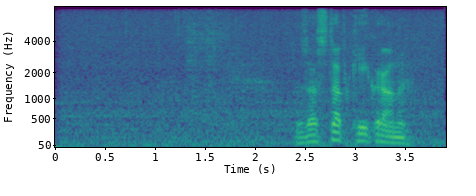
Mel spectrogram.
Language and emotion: Russian, neutral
